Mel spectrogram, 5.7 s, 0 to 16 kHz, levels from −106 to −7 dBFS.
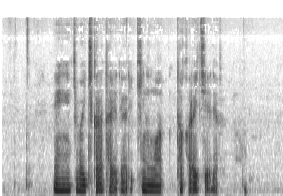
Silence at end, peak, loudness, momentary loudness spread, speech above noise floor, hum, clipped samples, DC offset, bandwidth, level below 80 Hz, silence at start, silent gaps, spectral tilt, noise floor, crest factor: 0.75 s; -12 dBFS; -29 LUFS; 23 LU; 42 dB; none; under 0.1%; under 0.1%; 11.5 kHz; -54 dBFS; 0.5 s; none; -6 dB/octave; -69 dBFS; 18 dB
